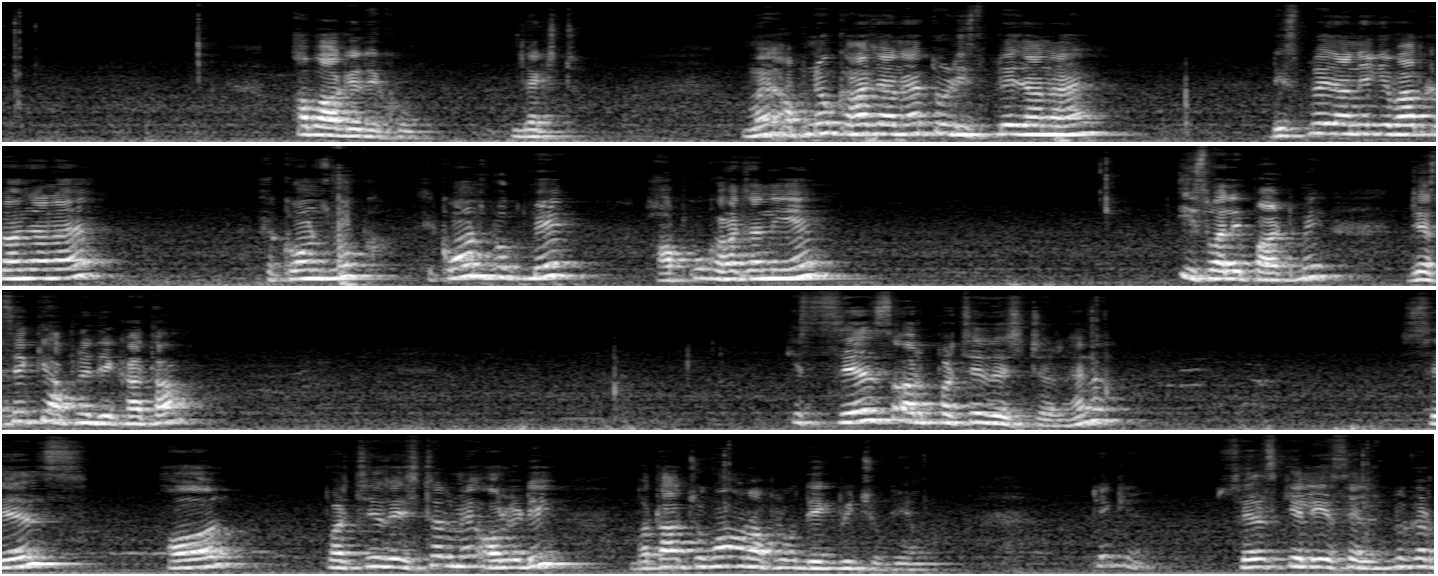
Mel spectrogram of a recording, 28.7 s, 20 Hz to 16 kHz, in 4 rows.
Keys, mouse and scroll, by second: 0.0 click, 2.6 F4, 3.8 Up, 5.3 d, 6.8 Down, 8.8 Return, 9.6 Down, 17.3 F6, 22.8 Tab, 25.1 click, 25.4 Tab, 28.3-28.6 drag.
